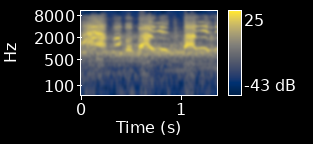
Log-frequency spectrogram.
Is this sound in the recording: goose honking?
yes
